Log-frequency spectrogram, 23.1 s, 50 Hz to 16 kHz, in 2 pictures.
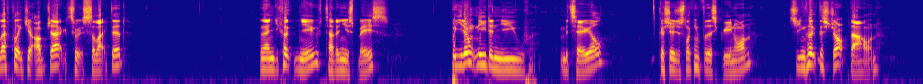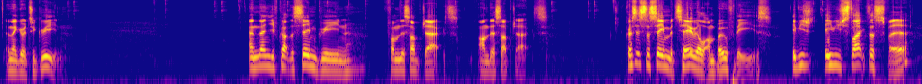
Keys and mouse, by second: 10.0-12.5 drag, 13.5 middle click, 14.2 click, 14.5 middle drag, 15.0 click, 15.5 click, 15.9 middle drag, 18.3 click, 18.9 click, 21.7 click.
